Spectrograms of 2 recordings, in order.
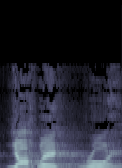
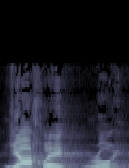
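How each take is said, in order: First: Chanted, slow group "Yahweh Roi", lower; chanted, drawn out together with the crowd; congregation chant. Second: Chanted, slow, lower "Yahweh Roi"; chanted, stretch "Yahweh" out with everyone; congregation chant again. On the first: Chanted, leading the congregation, slow repeated "Yahweh Roi". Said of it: "let's say that together". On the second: Chanted, second group take, slow repeated "Yahweh Roi". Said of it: "Let's do that again". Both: Shown as a demonstration.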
